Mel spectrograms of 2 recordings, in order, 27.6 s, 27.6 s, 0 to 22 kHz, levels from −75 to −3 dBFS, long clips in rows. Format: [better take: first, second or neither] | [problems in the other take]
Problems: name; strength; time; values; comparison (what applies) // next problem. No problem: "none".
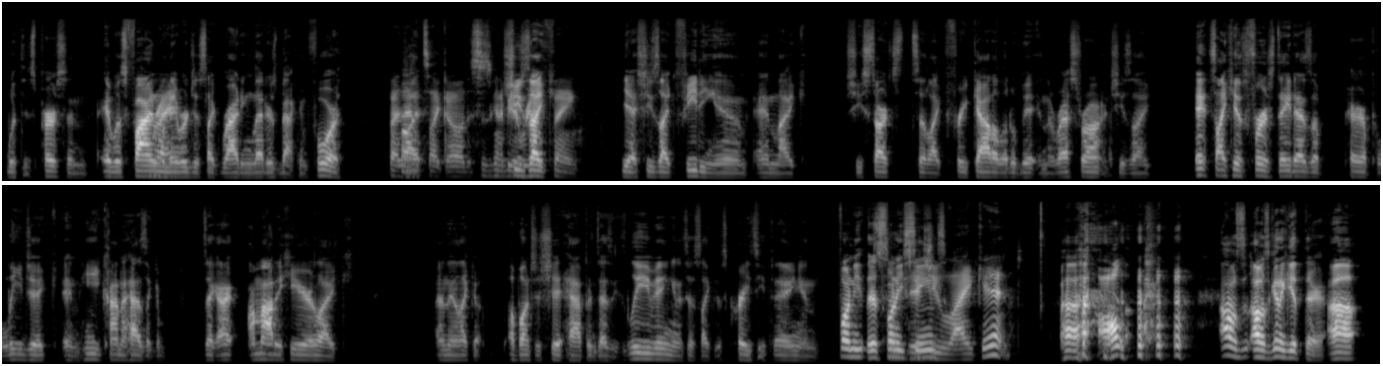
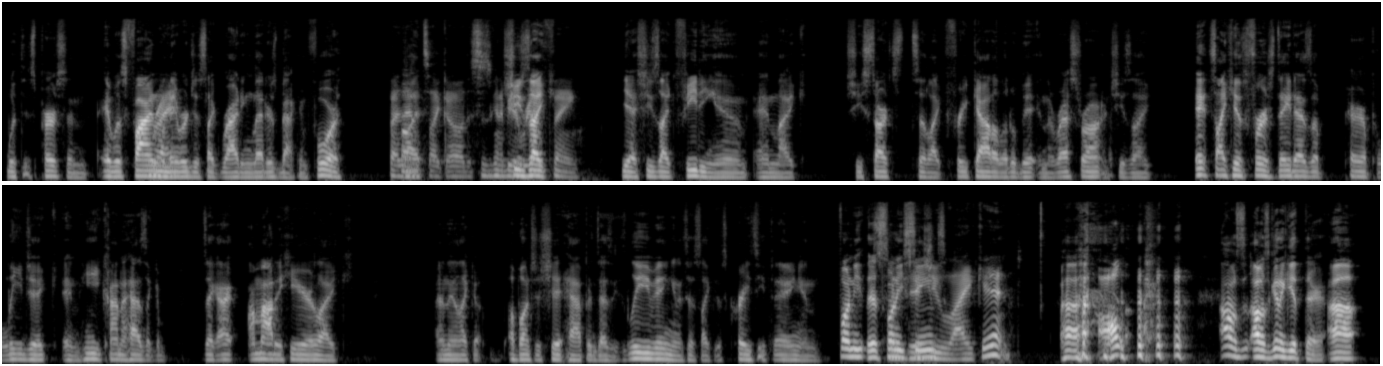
second | thin; very; fading below 450 Hz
